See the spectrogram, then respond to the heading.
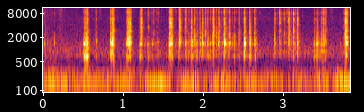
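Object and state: Scratch art paper being scraped.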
